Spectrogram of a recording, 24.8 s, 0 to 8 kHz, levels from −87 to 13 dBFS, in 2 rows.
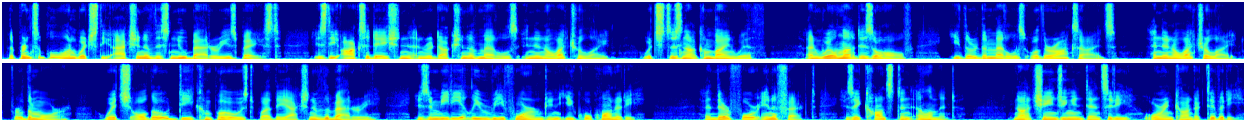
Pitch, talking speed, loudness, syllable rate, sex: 125 Hz, 170 wpm, -21 LUFS, 6.4 syllables/s, male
